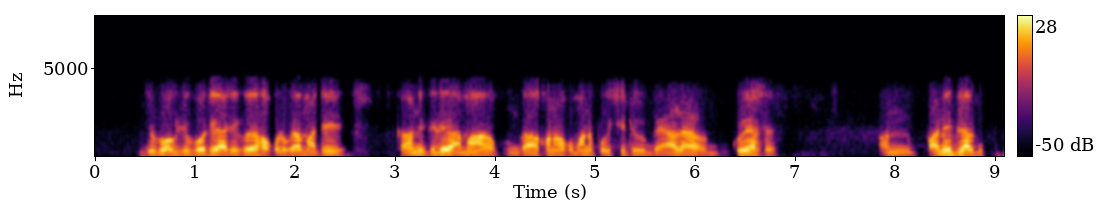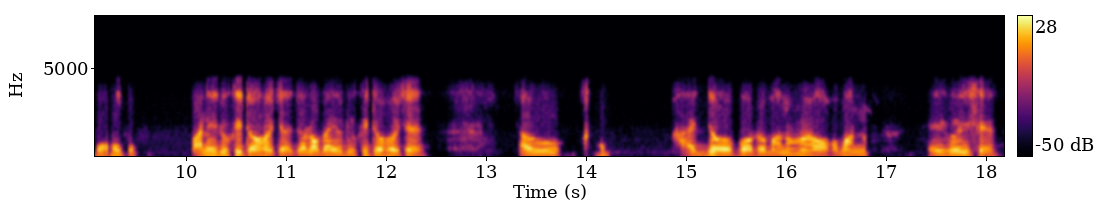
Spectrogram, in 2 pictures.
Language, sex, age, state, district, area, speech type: Assamese, male, 60+, Assam, Dhemaji, rural, conversation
